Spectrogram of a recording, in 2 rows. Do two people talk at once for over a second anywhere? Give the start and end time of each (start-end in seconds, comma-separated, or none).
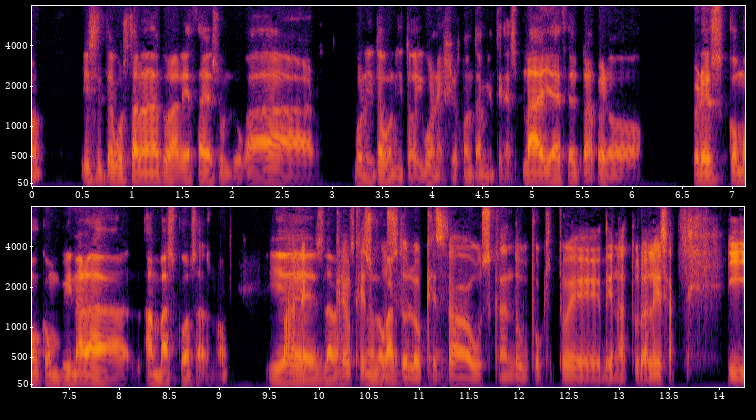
9.6-11.4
